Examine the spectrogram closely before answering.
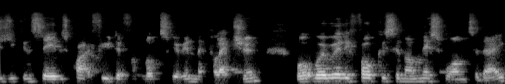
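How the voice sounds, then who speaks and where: This is a man speaking with an English accent. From England. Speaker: hairdresser and educator. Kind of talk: tutorial. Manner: casual, filler-heavy.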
